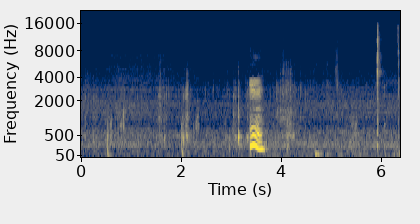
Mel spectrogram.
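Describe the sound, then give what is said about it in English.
A single brief, slurping sip of hot hibiscus tea breaks an otherwise quiet stretch, with a short voiced murmur riding on it and a few faint clicks and taps scattered around. “Let me take a sip of my hibiscus tea here.”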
